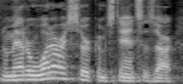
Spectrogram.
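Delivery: usual speaking voice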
